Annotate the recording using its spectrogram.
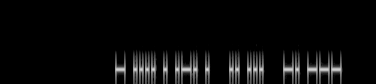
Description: Morse code, heard as a keyed tone, about 40 wpm, 700 Hz. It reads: THERE IS NO
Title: Sets of 3 Words 40wpm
